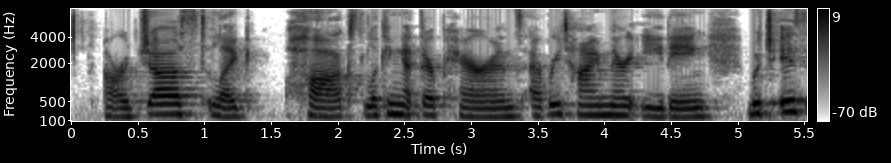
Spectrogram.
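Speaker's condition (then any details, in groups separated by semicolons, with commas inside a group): No condition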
